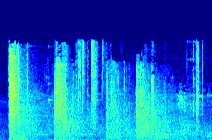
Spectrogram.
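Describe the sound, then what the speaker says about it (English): Gunfire in a Fortnite match: several sharp shots crack in quick succession at moderate loudness, layered over busy game noise without clear talking. "He's shooting at me, bro."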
